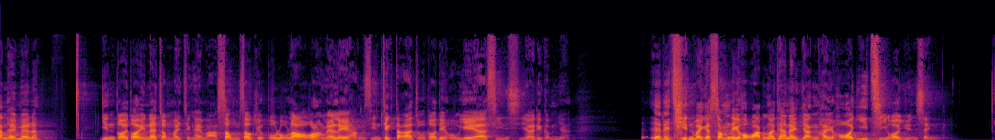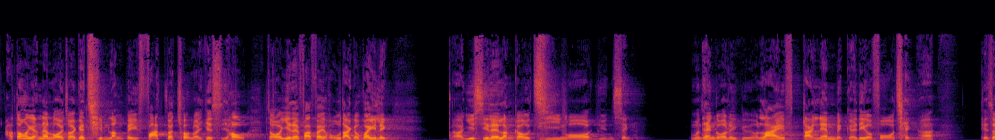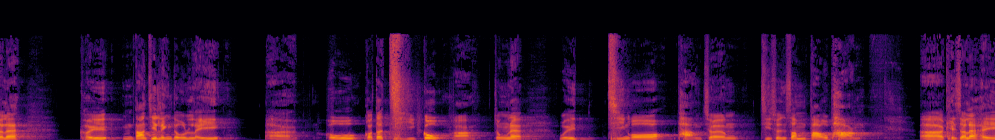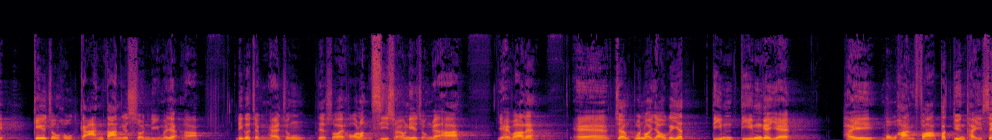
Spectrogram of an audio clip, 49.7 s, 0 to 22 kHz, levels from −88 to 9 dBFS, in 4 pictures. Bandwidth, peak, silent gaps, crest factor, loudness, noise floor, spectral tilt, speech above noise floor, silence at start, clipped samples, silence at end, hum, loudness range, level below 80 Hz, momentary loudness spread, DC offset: 17 kHz; -2 dBFS; none; 20 dB; -22 LUFS; -79 dBFS; -3 dB/octave; 58 dB; 0 s; under 0.1%; 0 s; none; 4 LU; -74 dBFS; 12 LU; under 0.1%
